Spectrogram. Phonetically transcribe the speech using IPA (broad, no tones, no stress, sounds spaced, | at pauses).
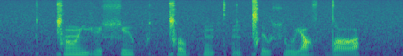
ǀ õ j i ɬ i kʷ ǀ o kʷ ɐ̃ kʷʼ ɐ̃ ǀ i sʷ e j i z dˤ u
